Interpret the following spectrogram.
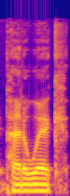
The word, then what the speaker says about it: Petkewich: I am here with my guests and fellow speakers of the last event, John Amomar of NextTech and Pedawick of the Catalyst Mastermind.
